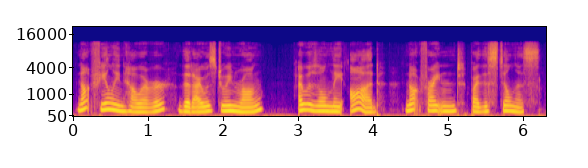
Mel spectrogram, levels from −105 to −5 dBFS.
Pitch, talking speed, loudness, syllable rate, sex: 200 Hz, 160 wpm, -17 LUFS, 4.6 syllables/s, female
